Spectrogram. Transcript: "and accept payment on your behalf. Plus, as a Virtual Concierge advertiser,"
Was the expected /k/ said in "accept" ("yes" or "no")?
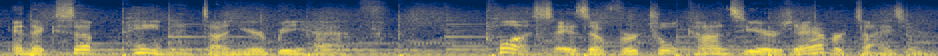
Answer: yes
